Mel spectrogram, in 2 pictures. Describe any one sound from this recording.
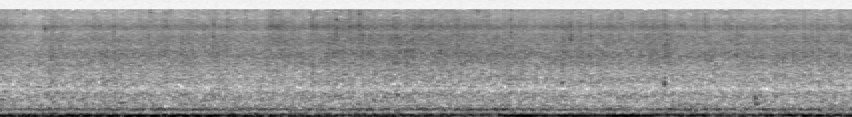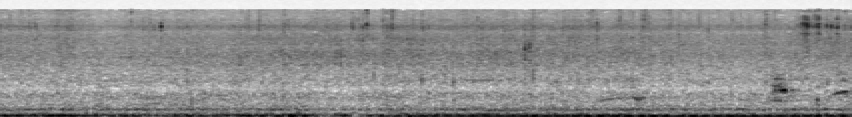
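Wind blows outdoors with a steady low rumble.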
